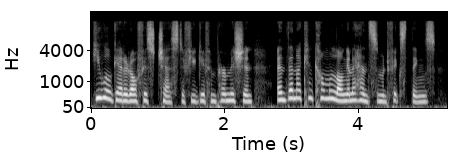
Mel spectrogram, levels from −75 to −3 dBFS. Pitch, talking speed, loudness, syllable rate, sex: 230 Hz, 270 wpm, -18 LUFS, 5.9 syllables/s, female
